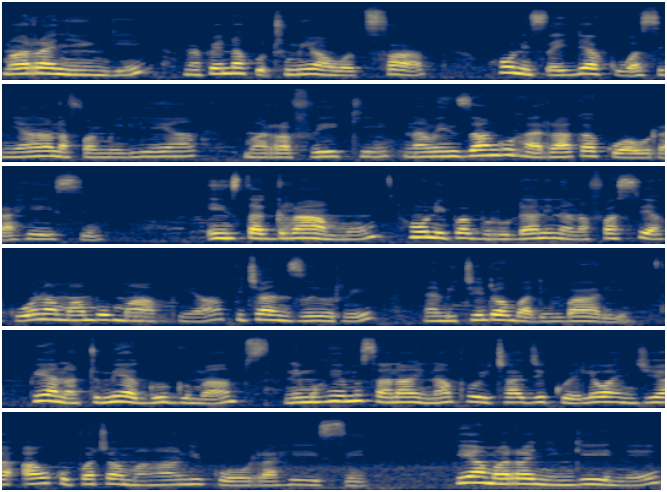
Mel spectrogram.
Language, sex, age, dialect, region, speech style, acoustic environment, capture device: Swahili, female, 25-34, Kenya - Mombasa, Kenya, focused; relaxed, nature; silence; appliances, mobile / Linux / Chrome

